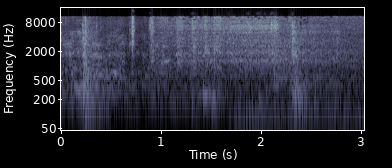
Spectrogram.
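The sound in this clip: A car engine starting, heard as an uneven mechanical rumble with a few louder bursts as it turns over and catches, holding a fairly steady level.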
